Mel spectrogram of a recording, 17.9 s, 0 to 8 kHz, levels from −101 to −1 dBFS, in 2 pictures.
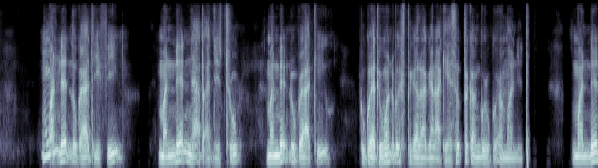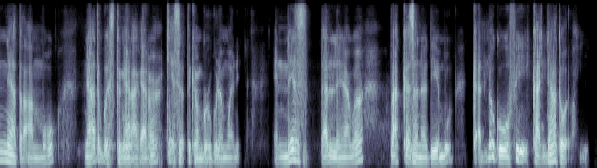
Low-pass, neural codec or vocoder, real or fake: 7.2 kHz; codec, 24 kHz, 0.9 kbps, WavTokenizer, small release; fake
